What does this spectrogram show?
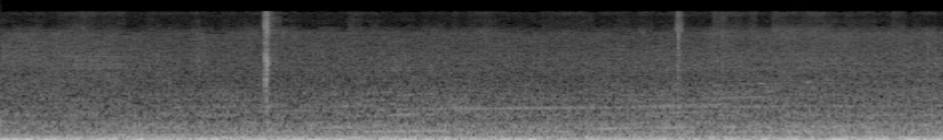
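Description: A steady, low engine rumble fills the inside of a moving car, with constant road drone and a couple of faint brief clicks; no one speaks.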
